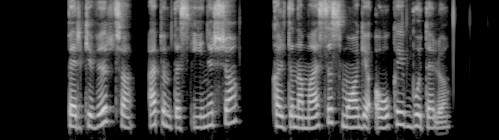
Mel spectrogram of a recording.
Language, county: Lithuanian, Alytus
